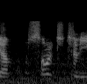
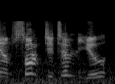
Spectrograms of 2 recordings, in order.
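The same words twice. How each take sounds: First: Much softer, gently breaking bad news; soft sincere delivery. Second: Said in the usual way. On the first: Shown as a demonstration. Doctor breaking bad news to a family, softly and sincerely. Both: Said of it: "tell that, okay".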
